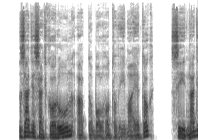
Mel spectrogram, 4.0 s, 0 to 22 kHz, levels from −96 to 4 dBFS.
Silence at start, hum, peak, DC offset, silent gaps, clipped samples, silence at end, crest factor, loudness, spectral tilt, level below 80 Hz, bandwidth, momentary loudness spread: 0.4 s; none; 0 dBFS; under 0.1%; 3.17-3.42 s; under 0.1%; 0 s; 18 dB; -18 LUFS; -5 dB/octave; -34 dBFS; over 20 kHz; 10 LU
